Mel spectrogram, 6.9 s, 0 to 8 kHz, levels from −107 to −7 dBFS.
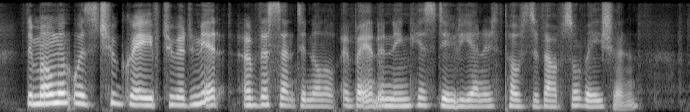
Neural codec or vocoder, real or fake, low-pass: codec, 16 kHz in and 24 kHz out, 0.4 kbps, LongCat-Audio-Codec, four codebook decoder; fake; 7.2 kHz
